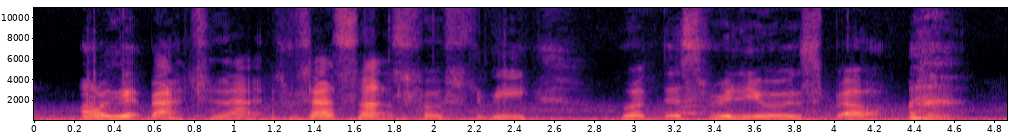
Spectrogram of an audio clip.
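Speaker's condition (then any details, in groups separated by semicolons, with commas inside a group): Traumatic brain injury; trouble talking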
